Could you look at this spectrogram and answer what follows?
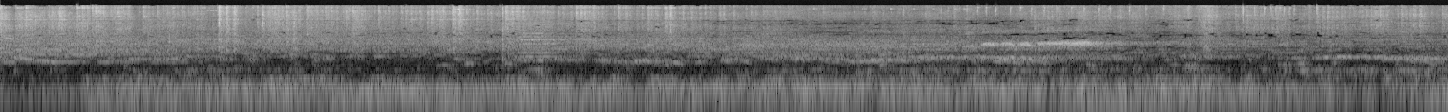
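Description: Street traffic: cars driving and turning through an intersection, heard as a continuous low-pitched engine and road noise.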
